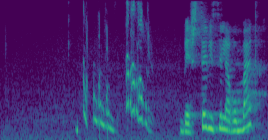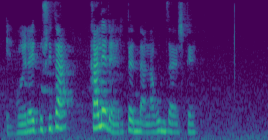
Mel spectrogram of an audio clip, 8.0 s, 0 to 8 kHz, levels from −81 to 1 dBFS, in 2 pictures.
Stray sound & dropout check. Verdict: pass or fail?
fail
